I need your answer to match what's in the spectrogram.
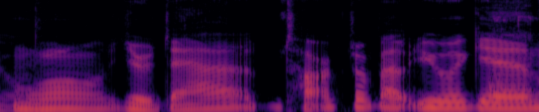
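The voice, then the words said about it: Imitates another person's voice. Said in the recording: “that's exactly how he sounds. That's a great Colin impression. I can vouch for that Colin impression.”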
